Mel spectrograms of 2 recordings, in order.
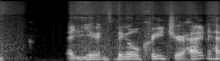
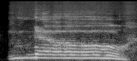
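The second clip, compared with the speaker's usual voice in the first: high dismayed cry; dramatic no; 9 semitones higher than usual. Acted. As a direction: cry out in mock panic. Panic over no pen.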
